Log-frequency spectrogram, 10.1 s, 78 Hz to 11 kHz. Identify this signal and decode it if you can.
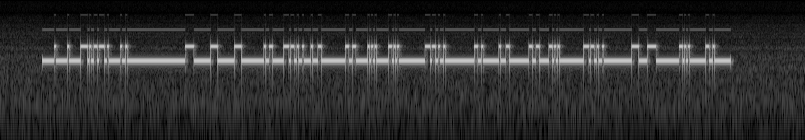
RTTY (45.45 baud, 850 Hz shift), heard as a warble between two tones, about 1700 Hz centre. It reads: 5992 7864 0784 9540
